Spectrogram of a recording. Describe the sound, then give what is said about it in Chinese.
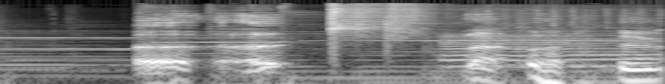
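A long, loud, croaking burp after drinking cola, a carbonated drink, rolls out in several voiced pulses over about two seconds, its pitch wobbling low and gravelly, with no talking around it. “吓我一跳，我还以为你要吐了。你喝这种碳酸饮料也不太好。”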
